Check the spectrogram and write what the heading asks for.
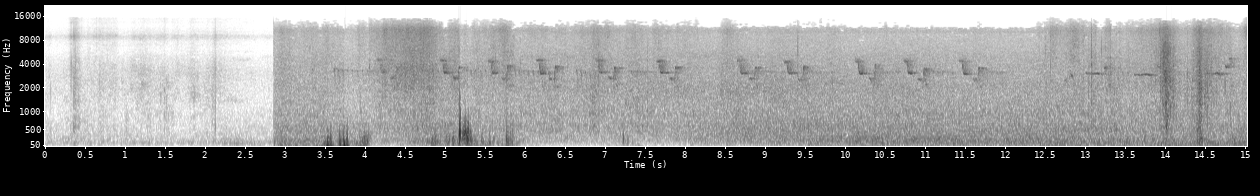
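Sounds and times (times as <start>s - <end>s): steady background hiss: 1.4s - 15.0s
bird chirping: 3.5s - 11.9s, 12.7s - 15.0s.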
